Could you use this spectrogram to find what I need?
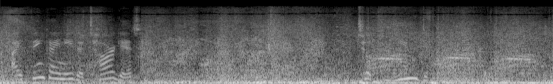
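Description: A fiery energy beam blasts and roars.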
